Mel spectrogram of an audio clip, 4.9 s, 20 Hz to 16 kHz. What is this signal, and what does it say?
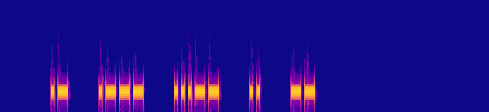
Morse code, heard as a keyed tone, about 34 wpm, spaced as for 20 wpm, 700 Hz. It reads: AJ3IM
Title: USA Call Signs - 5 Characters - 3x Character Spacing - 35wpm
